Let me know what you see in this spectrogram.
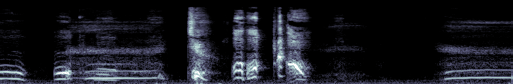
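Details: Sneezing: several sharp sneezes, each followed by an infant's delighted laughter.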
